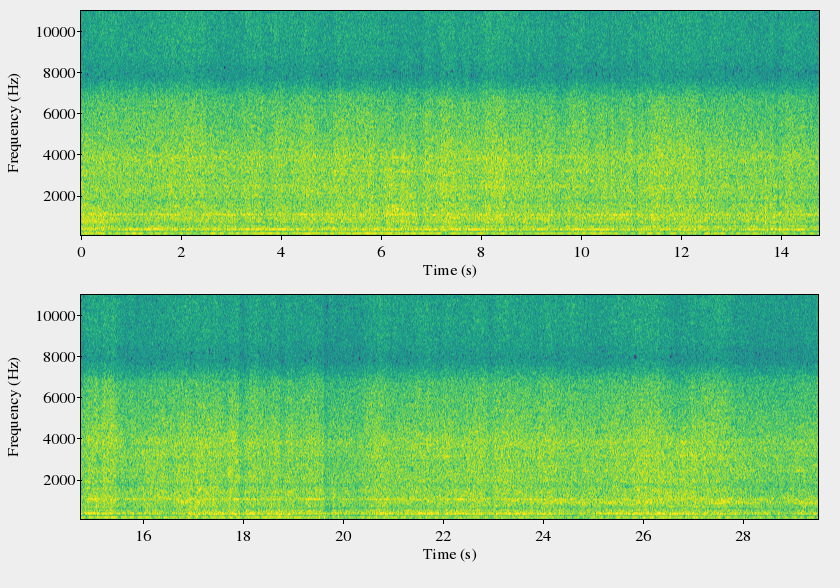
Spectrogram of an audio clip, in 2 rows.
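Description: Seibu 2000 series electric train running, heard from inside the car: a steady rumble of wheels on rail with a steady low hum.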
